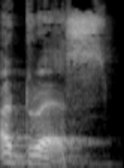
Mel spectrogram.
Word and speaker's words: address: आप कहते हैं एड्रेस, और एक और तरीका है जिससे इसको उच्चारण किया जाता है एड्रेस।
